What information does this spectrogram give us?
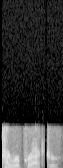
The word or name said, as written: chiropractor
